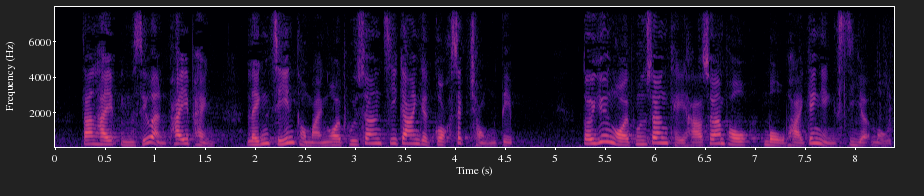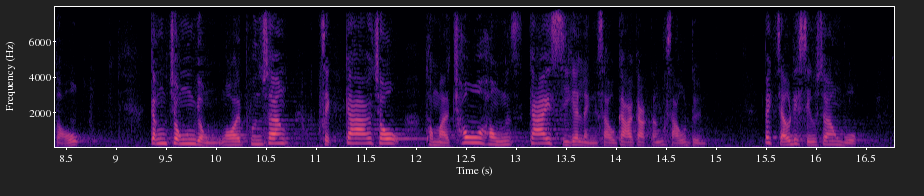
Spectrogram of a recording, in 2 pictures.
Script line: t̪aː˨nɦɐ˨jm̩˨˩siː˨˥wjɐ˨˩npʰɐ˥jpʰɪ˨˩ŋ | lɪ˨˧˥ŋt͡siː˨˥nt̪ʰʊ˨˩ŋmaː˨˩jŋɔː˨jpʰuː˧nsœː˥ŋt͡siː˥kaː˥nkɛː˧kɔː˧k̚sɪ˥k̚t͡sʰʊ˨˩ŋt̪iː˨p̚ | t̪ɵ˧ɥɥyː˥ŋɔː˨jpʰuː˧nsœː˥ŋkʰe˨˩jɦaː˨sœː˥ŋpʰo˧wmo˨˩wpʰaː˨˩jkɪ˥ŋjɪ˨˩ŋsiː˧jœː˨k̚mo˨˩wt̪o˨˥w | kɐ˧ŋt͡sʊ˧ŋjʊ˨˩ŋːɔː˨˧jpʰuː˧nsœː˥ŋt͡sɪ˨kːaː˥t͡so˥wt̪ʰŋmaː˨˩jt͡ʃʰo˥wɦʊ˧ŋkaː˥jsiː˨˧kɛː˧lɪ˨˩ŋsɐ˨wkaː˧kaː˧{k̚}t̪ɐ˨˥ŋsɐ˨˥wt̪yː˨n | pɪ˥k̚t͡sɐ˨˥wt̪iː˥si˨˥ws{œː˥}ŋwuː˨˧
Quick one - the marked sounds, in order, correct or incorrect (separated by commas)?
correct, correct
